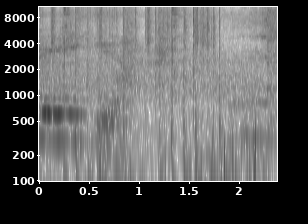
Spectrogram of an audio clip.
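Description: Segmented plastic hula hoop clicking and rattling irregularly as it is spun around a child's waist, with a short child's vocal sound at the start.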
